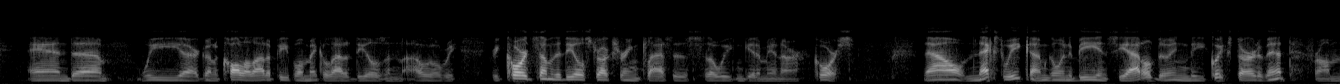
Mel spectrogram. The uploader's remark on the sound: 11-10-2014 Q&A Call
